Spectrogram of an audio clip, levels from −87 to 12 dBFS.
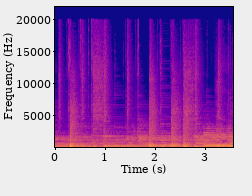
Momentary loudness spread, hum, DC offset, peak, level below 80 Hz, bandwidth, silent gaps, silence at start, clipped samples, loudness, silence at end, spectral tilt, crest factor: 5 LU; none; under 0.1%; -2 dBFS; -30 dBFS; over 20 kHz; none; 0 s; under 0.1%; -22 LUFS; 0 s; -6 dB/octave; 18 dB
